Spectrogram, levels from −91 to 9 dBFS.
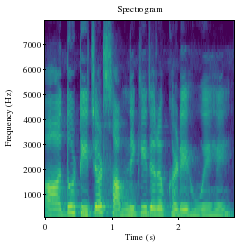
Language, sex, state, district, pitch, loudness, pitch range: Hindi, female, Bihar, Saharsa, 225 Hz, -15 LUFS, 205-245 Hz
